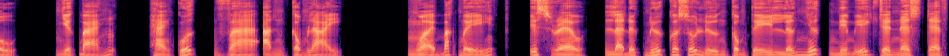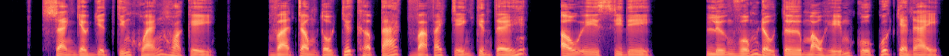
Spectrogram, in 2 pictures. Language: Vietnamese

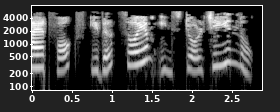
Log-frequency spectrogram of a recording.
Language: Malayalam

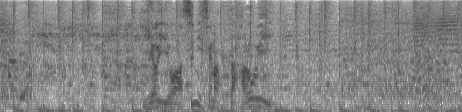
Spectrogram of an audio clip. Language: Japanese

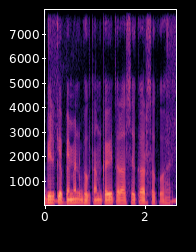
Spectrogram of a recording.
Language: Magahi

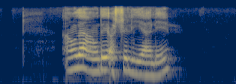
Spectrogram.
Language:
Nepali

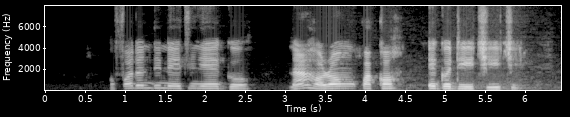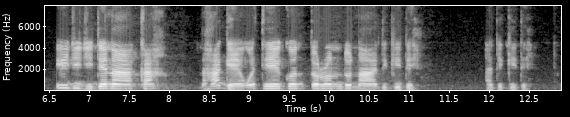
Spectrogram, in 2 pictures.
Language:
Igbo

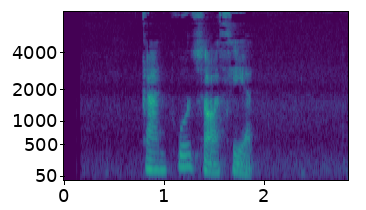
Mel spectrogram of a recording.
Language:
Thai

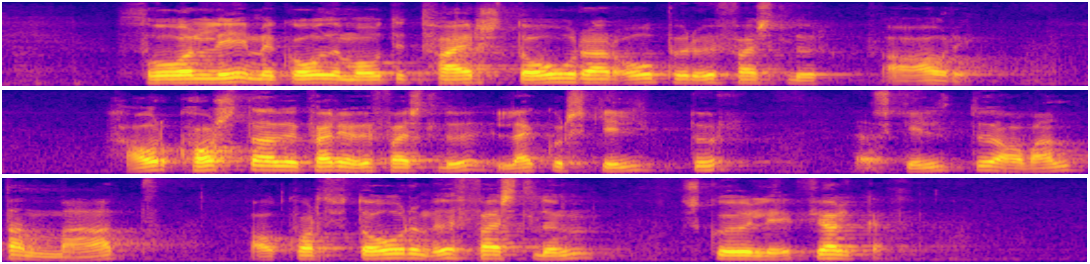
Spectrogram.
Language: Icelandic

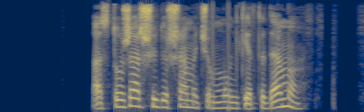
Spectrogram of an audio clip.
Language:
Mari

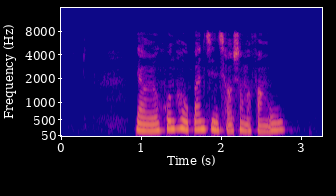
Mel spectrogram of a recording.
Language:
Chinese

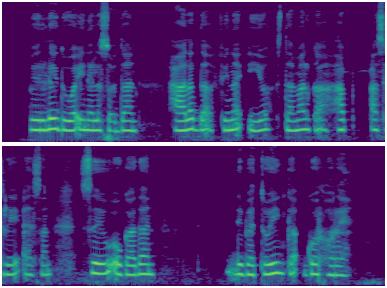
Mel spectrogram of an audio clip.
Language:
Somali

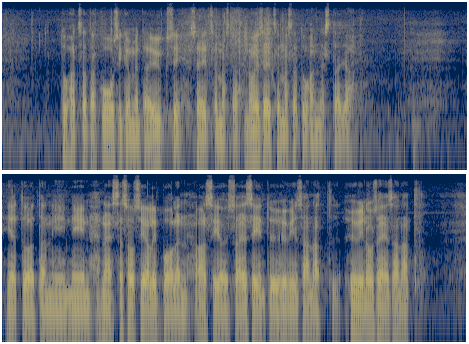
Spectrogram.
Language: Finnish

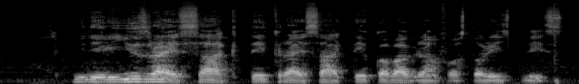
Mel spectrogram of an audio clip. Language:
Nigerian Pidgin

